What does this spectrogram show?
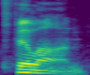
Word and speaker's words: Philon: He's Philon. You know, kind of like felon, Ah.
